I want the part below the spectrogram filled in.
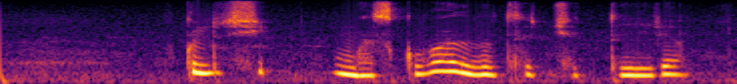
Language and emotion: Russian, sad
